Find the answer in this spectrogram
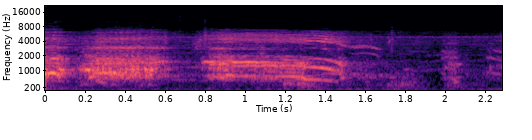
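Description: Rooster crowing: one loud crow in two parts, the second ending in a falling tail about a second and a half in.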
